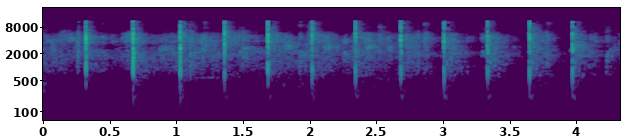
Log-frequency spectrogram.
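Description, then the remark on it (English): A church audience claps in unison in praise of God to a steady, brisk beat, about a dozen sharp, crisp claps with a soft wash of scattered clapping between them, and no talking. “And all the time, give him one more hand clap.”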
